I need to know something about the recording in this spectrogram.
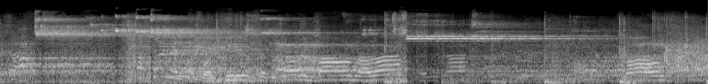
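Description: Young men shout and call out across an echoing hall.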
